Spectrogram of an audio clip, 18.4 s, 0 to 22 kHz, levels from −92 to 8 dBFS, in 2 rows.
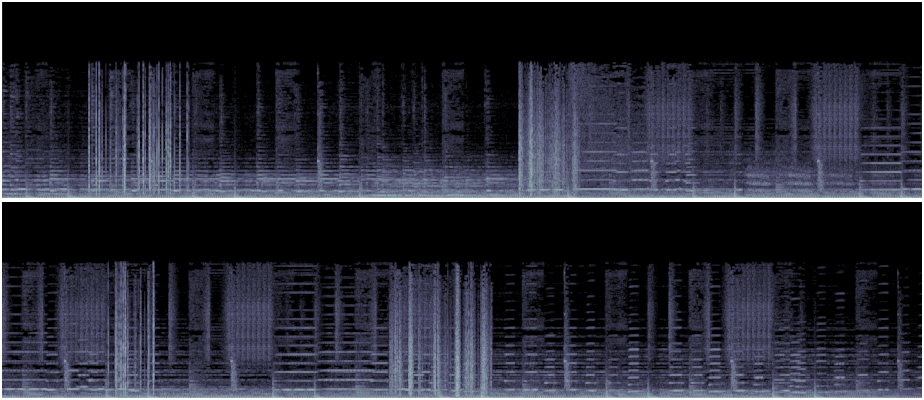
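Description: Cable scratch noise at 0.87–1.87 s, 5.17–5.79 s, 10.26–10.72 s and 13.07–14.10 s: dense, uneven rustling bursts roughly as loud as the sound itself, likely from a worn connector whose contact resistance fluctuates as it moves.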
